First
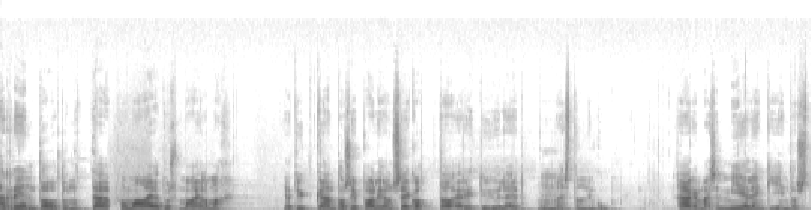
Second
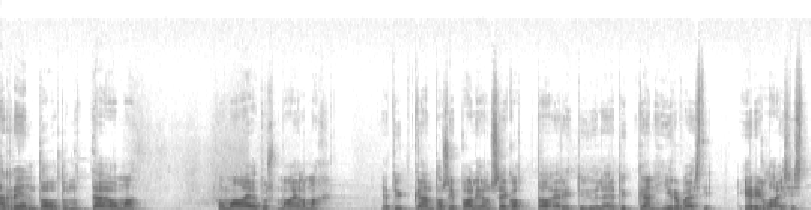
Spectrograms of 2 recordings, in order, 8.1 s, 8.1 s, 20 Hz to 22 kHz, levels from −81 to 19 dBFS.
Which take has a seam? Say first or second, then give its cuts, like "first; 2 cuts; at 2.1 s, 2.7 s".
first; 2 cuts; at 1.0 s, 5.2 s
